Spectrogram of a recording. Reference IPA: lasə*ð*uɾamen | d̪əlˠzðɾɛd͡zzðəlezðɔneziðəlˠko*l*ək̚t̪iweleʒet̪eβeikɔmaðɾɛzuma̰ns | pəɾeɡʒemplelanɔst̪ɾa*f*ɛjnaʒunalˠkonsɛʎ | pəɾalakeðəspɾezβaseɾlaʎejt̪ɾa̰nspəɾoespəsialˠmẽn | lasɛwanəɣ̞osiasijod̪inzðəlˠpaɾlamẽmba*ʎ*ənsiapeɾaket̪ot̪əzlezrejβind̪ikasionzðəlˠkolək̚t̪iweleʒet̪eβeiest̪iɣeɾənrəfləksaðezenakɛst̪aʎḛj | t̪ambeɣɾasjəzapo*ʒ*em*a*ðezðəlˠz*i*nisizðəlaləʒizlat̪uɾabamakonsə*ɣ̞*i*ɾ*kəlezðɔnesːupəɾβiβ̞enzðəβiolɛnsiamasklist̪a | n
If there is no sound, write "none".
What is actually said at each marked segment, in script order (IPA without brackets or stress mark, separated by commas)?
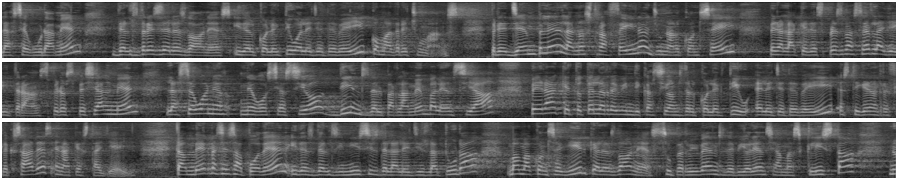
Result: ɣ, l, f, l, ð, i, i, ɣ̞, ɾ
